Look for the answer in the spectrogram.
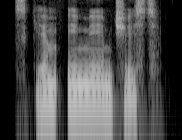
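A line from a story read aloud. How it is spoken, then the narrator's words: Muffled question. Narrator (Russian): глухо спросил офицер с забинтованной головой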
